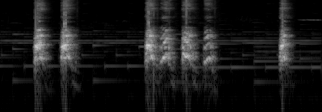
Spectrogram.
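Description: Dog barking loudly in the video game Cristales, a series of sharp, close barks in short bursts: two single barks, a rapid cluster of four, then one more after a pause.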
